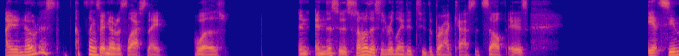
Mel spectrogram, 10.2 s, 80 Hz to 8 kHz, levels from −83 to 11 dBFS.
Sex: male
